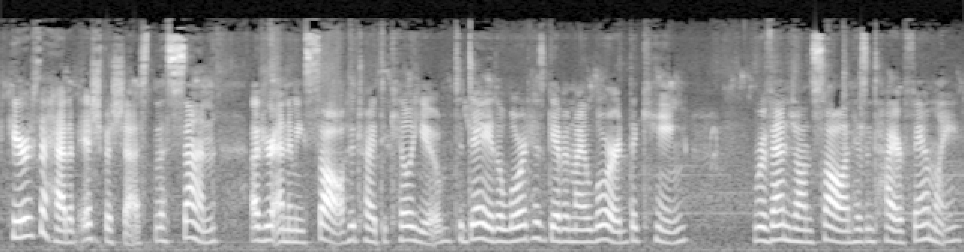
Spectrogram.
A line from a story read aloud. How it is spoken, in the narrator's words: they exclaimed to the king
